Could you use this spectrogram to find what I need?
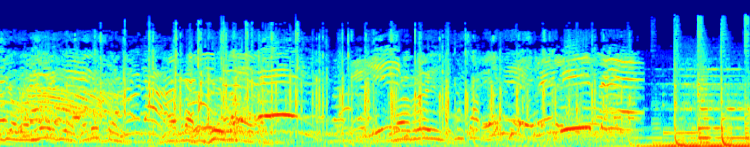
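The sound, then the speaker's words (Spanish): Residents of Almagro cheering King Felipe VI during his visit, a loud jumble of many overlapping raised voices and shouts with sharp clicks scattered through, ending in a low rumble. “Así han recibido hoy los vecinos y vecinas de Almagro al rey Felipe VI, con vítores, aplausos y carteles de bienvenida.”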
